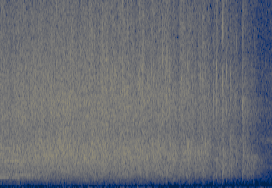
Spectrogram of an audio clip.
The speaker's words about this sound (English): Nobody like Jesus. Can we give him a hand clap today?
